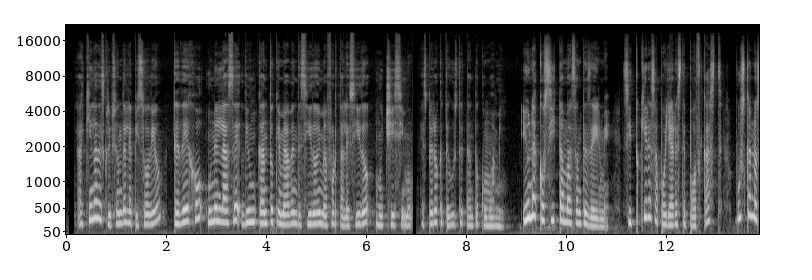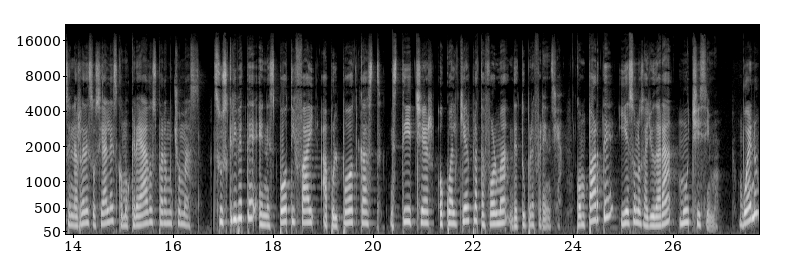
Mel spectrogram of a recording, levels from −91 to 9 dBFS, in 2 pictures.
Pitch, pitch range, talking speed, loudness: 210 Hz, 185-235 Hz, 155 wpm, -15 LUFS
